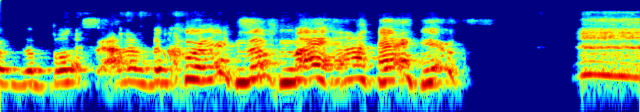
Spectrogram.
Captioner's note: laughs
